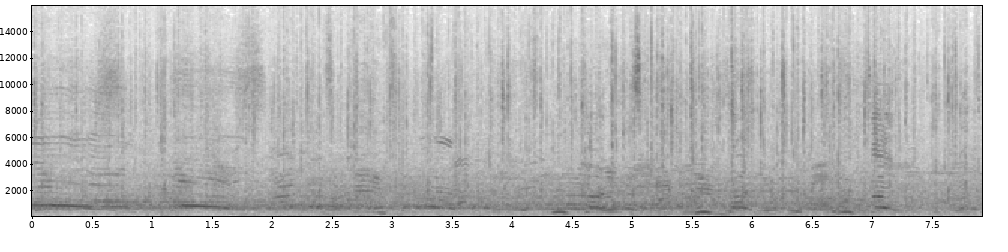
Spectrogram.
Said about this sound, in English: But it looks like there might be a challenge. You can hear this crowd.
